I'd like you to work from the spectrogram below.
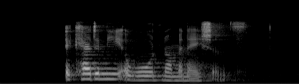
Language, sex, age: English, female, 19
